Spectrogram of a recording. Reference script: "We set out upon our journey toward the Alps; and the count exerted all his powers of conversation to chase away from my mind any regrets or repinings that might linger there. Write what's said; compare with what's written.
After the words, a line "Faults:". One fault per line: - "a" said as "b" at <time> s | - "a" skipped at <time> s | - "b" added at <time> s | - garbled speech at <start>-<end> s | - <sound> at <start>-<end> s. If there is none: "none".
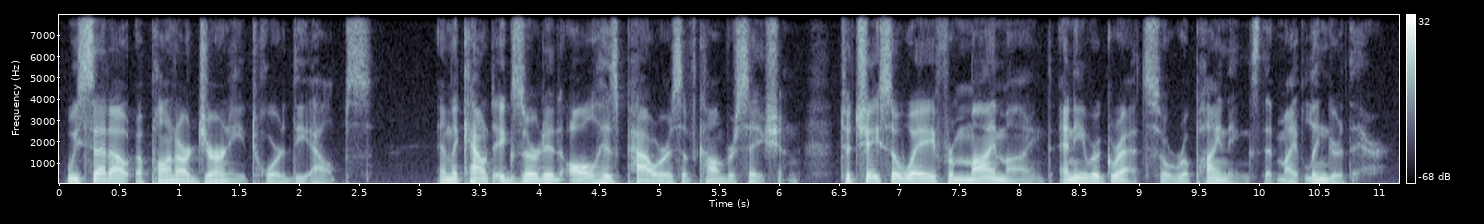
"We set out upon our journey toward the Alps; and the count exerted all his powers of conversation to chase away from my mind any regrets or repinings that might linger there.
Faults:
none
